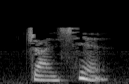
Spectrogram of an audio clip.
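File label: "展现", Mandarin Chinese; hsk; chinese-flashcards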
